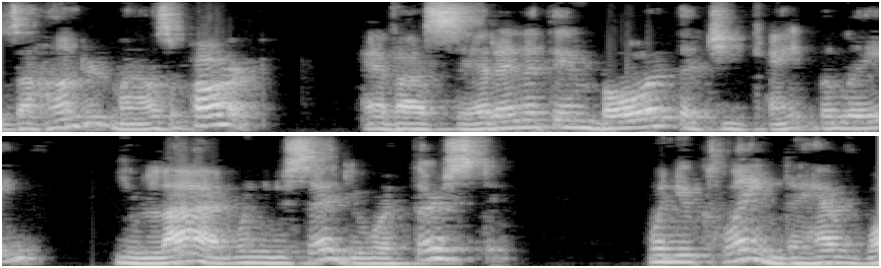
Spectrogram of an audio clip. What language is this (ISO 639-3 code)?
eng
